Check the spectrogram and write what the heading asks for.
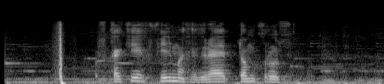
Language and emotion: Russian, neutral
